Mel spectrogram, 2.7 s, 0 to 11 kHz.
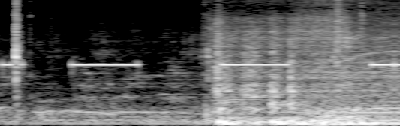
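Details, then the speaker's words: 2005 Honda Accord after replacing a dried-out ignition switch contact unit that caused a no-start: a couple of dash chimes, then the engine fires on the first turn and settles to an even idle. "y a la primera otra vez Ahí está entonces ya intuíamos más o menos que esa era el problemita que era la falla"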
